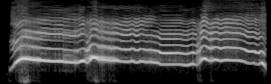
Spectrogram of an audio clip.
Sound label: female lunatic scream attack long high pitch; menschen; schreie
